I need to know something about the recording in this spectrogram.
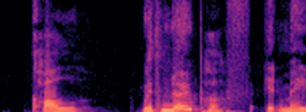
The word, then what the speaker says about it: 칼: Let the air out clearly. Call 좋아요. That one needs the puff.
